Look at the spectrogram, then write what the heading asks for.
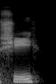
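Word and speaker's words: sidhe: uh god i'm treating the proper uh irish pronunciation uh but uh the she oh s-i-d-h-e yes oh good great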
